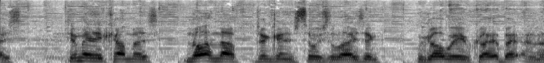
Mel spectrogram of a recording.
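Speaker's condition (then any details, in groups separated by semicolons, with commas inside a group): Motor neuron disease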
